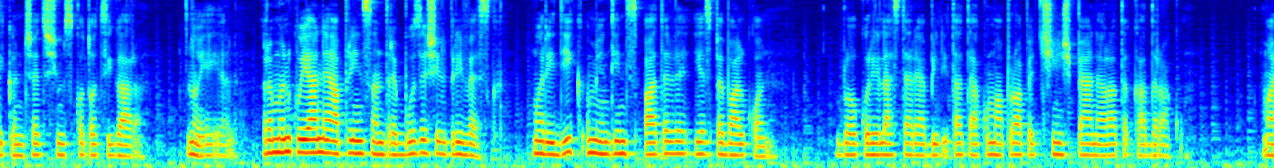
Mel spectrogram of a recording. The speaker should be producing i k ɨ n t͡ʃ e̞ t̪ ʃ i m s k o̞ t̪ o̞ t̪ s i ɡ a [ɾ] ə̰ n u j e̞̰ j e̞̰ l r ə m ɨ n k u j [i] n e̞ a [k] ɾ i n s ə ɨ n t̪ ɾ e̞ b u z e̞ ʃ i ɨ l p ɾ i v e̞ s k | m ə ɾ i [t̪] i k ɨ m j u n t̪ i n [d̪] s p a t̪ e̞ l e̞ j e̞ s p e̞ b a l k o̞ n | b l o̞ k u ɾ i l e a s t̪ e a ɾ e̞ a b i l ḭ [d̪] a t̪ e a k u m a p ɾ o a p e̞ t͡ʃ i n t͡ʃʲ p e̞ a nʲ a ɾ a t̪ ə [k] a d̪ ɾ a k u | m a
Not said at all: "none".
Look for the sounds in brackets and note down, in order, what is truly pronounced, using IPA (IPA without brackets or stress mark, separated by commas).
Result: ɾ, a, p, d̪, d̪, t̪, k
